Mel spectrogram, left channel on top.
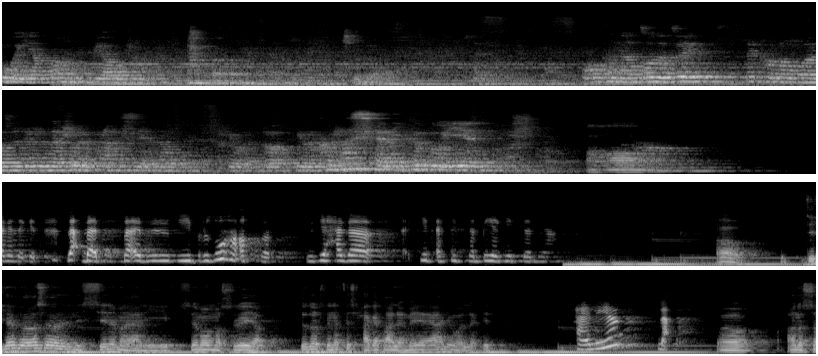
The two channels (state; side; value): different; both; correlation 0.00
